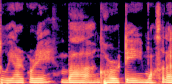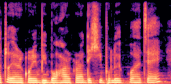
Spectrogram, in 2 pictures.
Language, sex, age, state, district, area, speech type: Assamese, female, 18-30, Assam, Sonitpur, rural, spontaneous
